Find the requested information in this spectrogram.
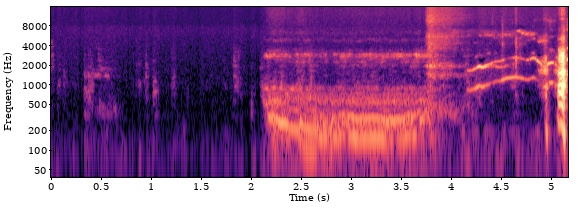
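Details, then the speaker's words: Sleeping English bulldog gives one rough, rattling snore lasting nearly two seconds after two seconds of silence. Viewers suggest sleep apnea needing a sleep machine. "disco used to snore loud like super loud"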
